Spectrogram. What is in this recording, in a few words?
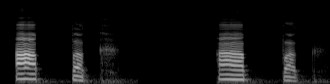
Inuit father; Phonetics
